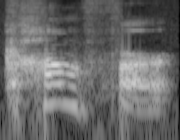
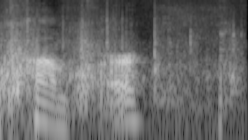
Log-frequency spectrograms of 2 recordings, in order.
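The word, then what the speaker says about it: Kämpfer: This is a review of the robot Damashii, or Robot Spirits, figure number 252, the Kampfer. At least I believe that's how it's pronounced. It is German, if I'm not mistaken.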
